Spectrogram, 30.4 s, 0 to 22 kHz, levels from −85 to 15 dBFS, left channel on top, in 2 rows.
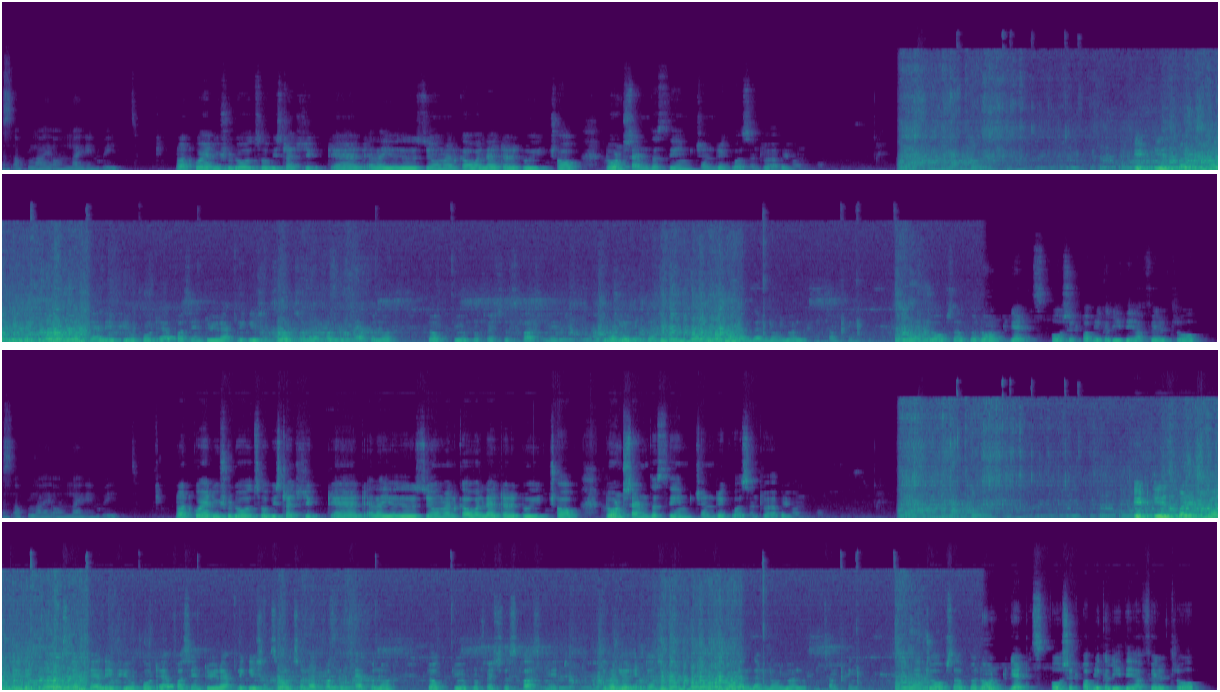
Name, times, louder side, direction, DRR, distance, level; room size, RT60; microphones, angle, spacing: voice 1, 0.0-1.4 11.2-12.9, right 1 dB, 15° left, 0.8 m, -46 dB
voice 2, 2.2-10.0 14.1-22.2 22.7-26.3 26.6-30.1, right 4 dB, 65° right, 0.4 m, -30 dB
sound 1, 11.2-27.4, right 1 dB, 15° right, 0.6 m, -33 dB
3.7 x 2.9 x 3.8 m
head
